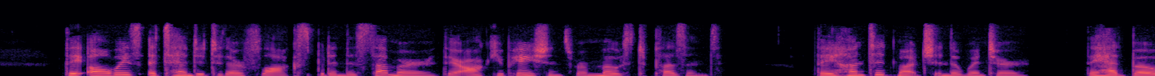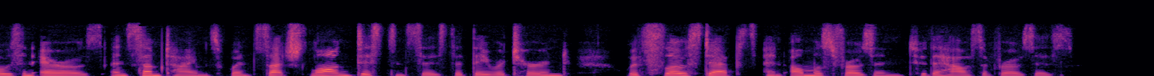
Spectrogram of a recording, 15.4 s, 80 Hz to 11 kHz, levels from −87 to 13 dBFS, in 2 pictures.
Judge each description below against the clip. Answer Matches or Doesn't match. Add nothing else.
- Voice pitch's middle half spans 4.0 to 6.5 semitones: Doesn't match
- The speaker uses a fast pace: Doesn't match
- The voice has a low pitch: Doesn't match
